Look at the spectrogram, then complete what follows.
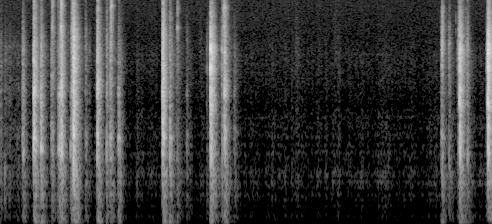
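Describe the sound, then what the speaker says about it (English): Quick clicking on a loud computer keyboard, a burst of rapid keystrokes, then a lone click, a second of silence and a final short flurry of taps, close and clear with no talking. "I'm sorry for clicking. We didn't invest in a quiet keyboard yet."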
